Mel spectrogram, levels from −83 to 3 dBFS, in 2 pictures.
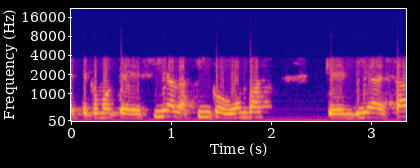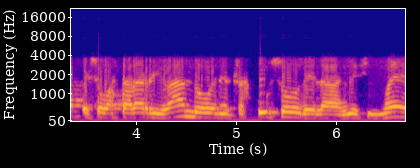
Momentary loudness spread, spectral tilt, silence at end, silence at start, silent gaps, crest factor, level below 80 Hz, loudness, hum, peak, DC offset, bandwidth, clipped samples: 3 LU; -8 dB/octave; 0 s; 0 s; none; 14 dB; -48 dBFS; -15 LUFS; none; 0 dBFS; under 0.1%; 4.1 kHz; under 0.1%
